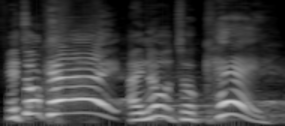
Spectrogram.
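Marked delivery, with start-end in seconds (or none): 0.1-0.8 mock congregant. Preacher voicing a congregant.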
